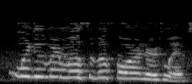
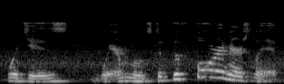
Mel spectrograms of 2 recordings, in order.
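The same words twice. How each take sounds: First: Higher, pointed repeat of which is where most of the foreigners live. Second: Said in the usual way. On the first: Shown as a demonstration. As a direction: say it again higher with emphasis. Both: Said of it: "repeated line".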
